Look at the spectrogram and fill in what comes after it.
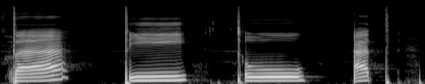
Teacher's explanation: maka ketika huruf ta dilfalkan cukup dia dipercikan saja nafasnya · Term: syiddah, percikan nafas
